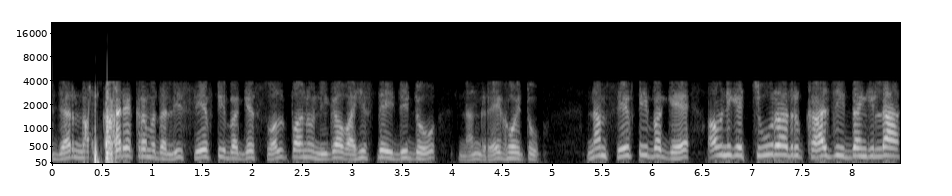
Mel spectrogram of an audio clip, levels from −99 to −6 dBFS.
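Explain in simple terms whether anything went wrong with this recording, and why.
Throughout, the speech has the buzzy, gravelly roughness of the GSM full-rate codec. This early mobile-phone coder rebuilds the voice from a simple model of the throat driven by regular pulses, discards everything above 4 kHz, and plainly audibly coarsens the sound.

From 0.30 to 0.68 s, GSM bit errors break the sound into squawks, pops and gargling. Corrupted bits on a poor radio link scrambled the decoder's tone, pitch and loudness settings, so each damaged short segment came out distorted or suddenly loud.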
